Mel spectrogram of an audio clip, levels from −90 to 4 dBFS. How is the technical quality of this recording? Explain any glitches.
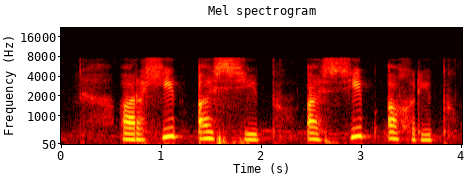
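The speech sounds hoarse and grainy from start to finish, with nothing above 7.8 kHz. These are plainly audible Speex codec artefacts throughout: the codec models speech from too little excitation detail, which fits a wideband mode around 17 kbps, so natural voicing turns rough, and the top band above about 4 kHz sounds like shaped noise rather than real detail.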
